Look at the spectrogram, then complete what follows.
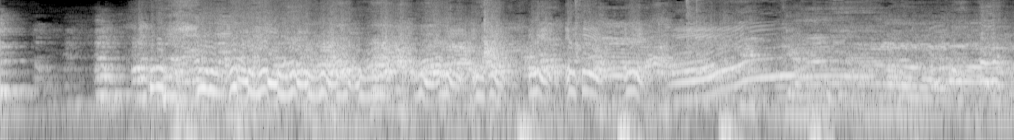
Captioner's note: group laughing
